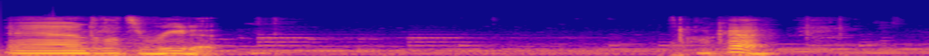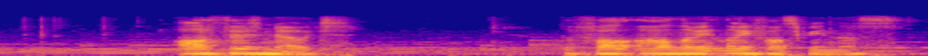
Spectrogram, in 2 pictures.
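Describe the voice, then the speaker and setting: A man's voice: medium pitch, steady tone, takes it slowly, long pauses, a little mellow. A man streaming casually and reading fan fiction aloud in a mock-dramatic, amused and incredulous way. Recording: dull lo-fi mic with music behind. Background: background music.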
